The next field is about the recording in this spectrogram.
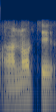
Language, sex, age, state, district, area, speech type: Tamil, male, 30-45, Tamil Nadu, Viluppuram, rural, conversation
